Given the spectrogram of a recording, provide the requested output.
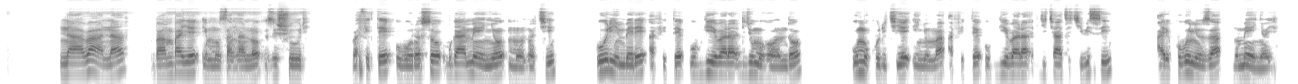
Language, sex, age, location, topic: Kinyarwanda, male, 25-35, Kigali, health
